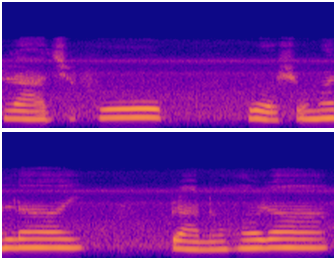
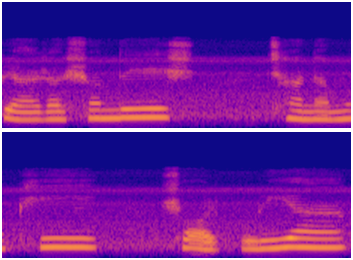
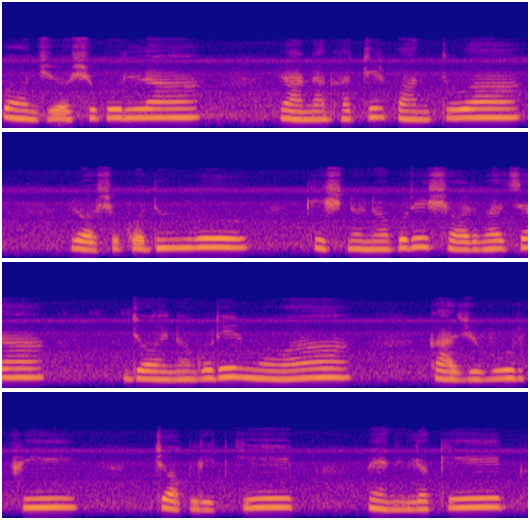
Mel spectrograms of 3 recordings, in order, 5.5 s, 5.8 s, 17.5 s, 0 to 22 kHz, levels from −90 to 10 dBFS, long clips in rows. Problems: background sounds at intervals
